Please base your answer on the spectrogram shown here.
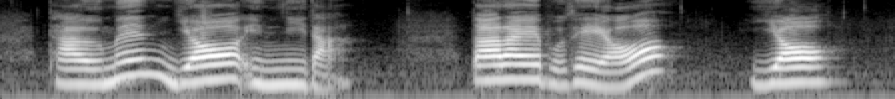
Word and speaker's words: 여: 여. 여는 먼저 이를 소리 내다가 바로 이어서 어를 소리 내며 발음합니다. 이와 어를 순서대로 빠르게 말해요.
